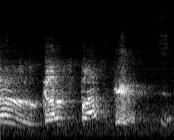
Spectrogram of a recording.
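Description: A man's voice coming through a phone on speaker, thin and tinny, in a few short bursts of talk or laughter.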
